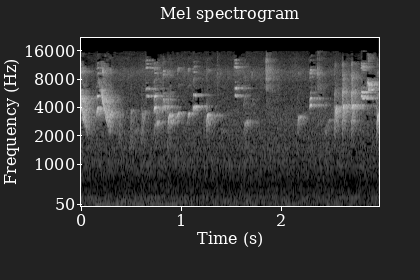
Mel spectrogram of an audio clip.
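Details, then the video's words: Balcanica European goldfinch tutor bird giving broken, quieter song phrases: short high twittering notes and brief chirps in scattered bursts separated by gaps, with a faint background hiss. "Carduelis balcanica učitelj... Izbrojite mu ture"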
